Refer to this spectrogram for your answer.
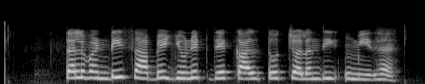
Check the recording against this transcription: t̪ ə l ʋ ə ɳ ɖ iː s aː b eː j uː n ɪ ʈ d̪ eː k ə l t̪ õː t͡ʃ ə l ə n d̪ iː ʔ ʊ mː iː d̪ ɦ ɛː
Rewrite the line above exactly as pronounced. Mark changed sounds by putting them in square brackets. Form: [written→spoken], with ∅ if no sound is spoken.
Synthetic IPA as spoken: t̪ ə l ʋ ə ɳ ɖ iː s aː b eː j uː n ɪ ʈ d̪ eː k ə l t̪ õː t͡ʃ ə l ə n d̪ iː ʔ ʊ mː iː d̪ ɦ ɛː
